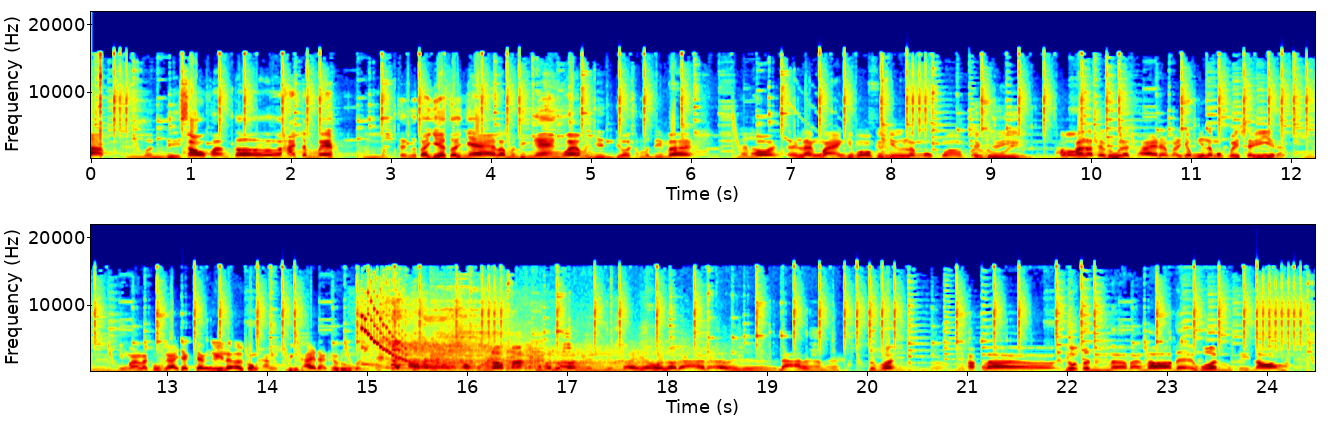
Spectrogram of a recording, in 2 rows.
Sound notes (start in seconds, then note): 15.1 laughing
